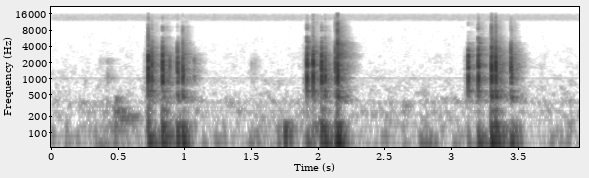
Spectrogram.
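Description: Long red nails tap and scratch across the resin beads of a diamond painting on a wooden canvas board. Three separate bursts of quick, bright, clicky rattles stand out, each a cluster of crisp taps that stop dead with no ring. Faint, soft scratches fill the quiet gaps between them.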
